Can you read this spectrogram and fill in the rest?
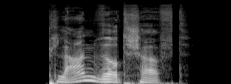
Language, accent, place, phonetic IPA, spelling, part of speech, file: German, Germany, Berlin, [ˈplaːnˌvɪʁtʃaft], Planwirtschaft, noun, De-Planwirtschaft.ogg
- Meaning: planned economy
